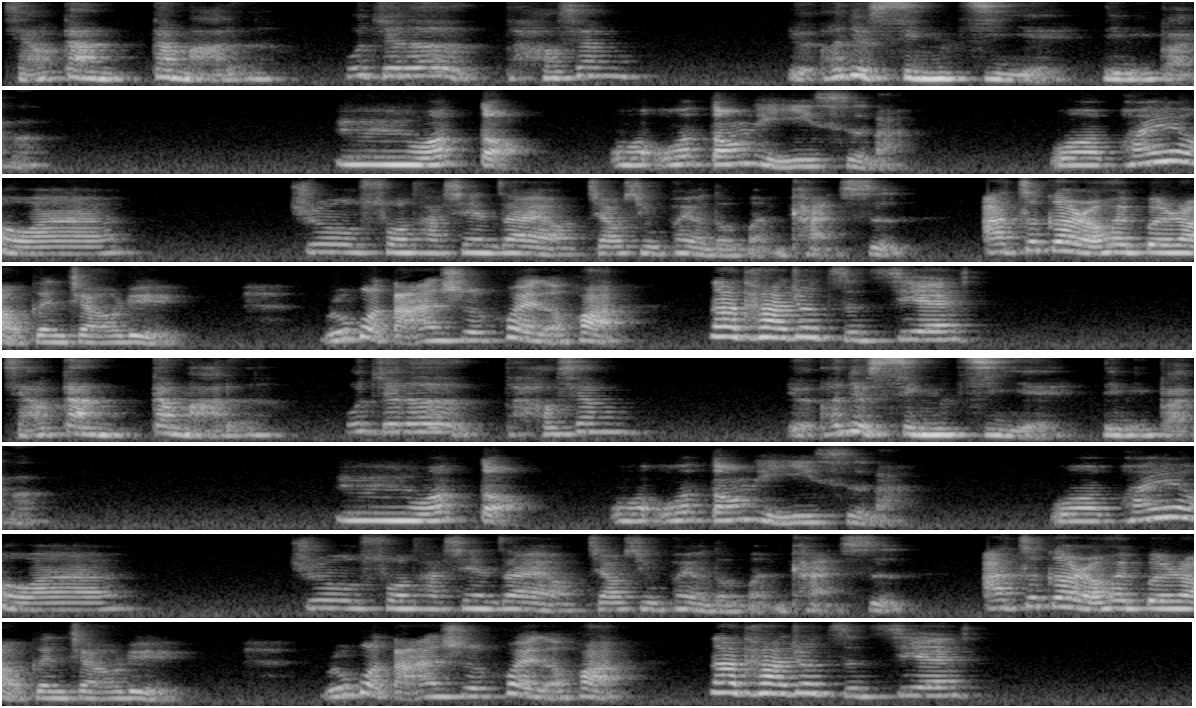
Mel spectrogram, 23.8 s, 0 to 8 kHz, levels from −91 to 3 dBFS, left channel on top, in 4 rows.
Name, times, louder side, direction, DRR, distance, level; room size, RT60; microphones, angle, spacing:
voice 1, 0.0-1.3 1.7-3.1 3.9-6.1, equal, 85° right, 1.2 m, -26 dB
voice 2, 7.6-8.6 9.0-10.5 11.2-12.5 13.4-16.4 16.8-18.8 19.1-21.0 21.4-22.7, left 2 dB, 20° left, 0.4 m, -24 dB
5.5 x 3.1 x 2.2 m
head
